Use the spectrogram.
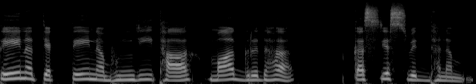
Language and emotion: Kannada, neutral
